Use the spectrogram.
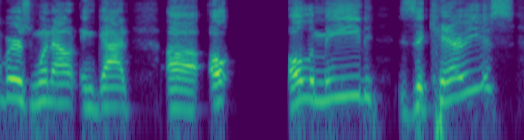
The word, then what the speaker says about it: Olamide Zaccheaus: The Chicago Bears went out and got Olamide Zaccheaus, I believe is how you pronounce his name, a 5'8", 193 wide receiver who played last year with the Washington Commanders.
